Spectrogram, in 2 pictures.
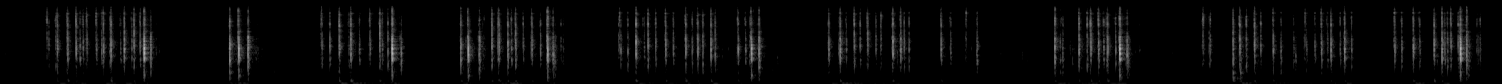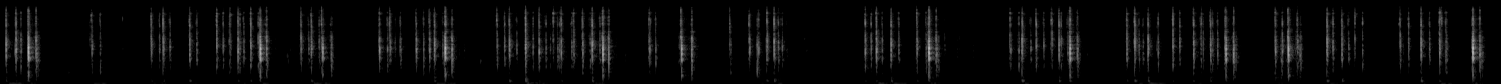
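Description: Typing on a 60% mechanical keyboard fitted with Kailh Speed Gold clicky switches on a brass plate in an aluminum case, with GMK keycaps: sharp key clicks in quick runs broken by short pauses.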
